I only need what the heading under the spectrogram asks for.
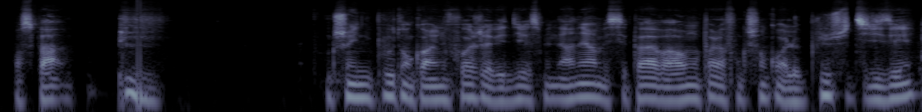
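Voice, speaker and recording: A male teaching assistant walks through code in a casual screen-recorded lesson, chatty and pausing often as he explains. His voice is deep and a little mellow. There's no room sound in the recording.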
